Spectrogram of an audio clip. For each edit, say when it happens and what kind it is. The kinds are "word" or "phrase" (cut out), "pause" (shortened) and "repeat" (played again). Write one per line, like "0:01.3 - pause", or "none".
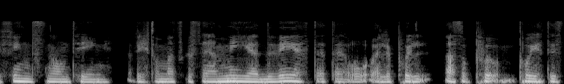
0:01.2 - pause
0:01.5 - word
